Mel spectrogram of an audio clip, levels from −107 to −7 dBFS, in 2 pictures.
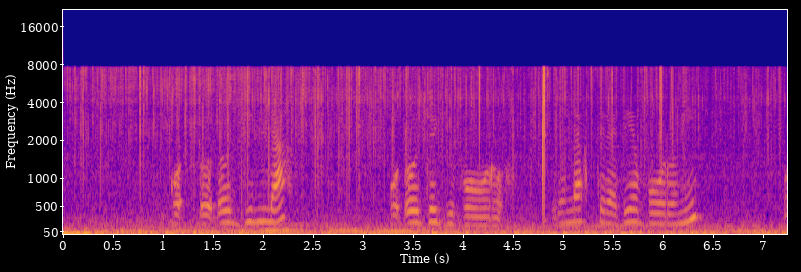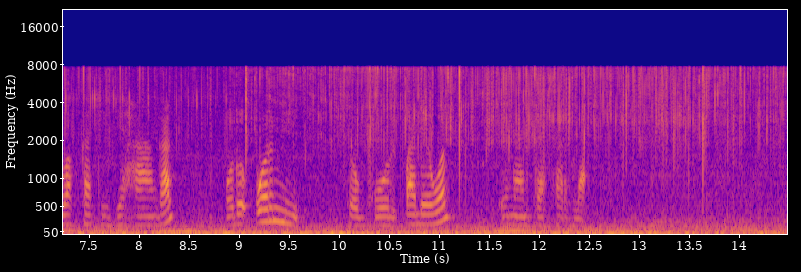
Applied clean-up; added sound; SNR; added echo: none; Fire; -4 dB; none.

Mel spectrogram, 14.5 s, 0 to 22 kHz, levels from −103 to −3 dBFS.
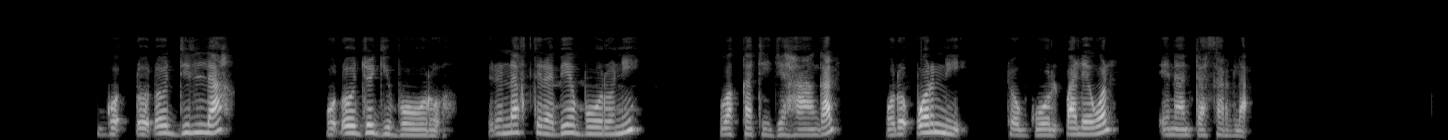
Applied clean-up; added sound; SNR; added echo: none; none; none; none.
